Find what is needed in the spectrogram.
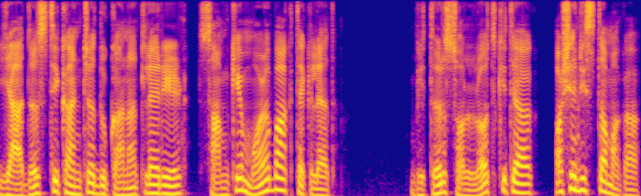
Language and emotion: Goan Konkani, sad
